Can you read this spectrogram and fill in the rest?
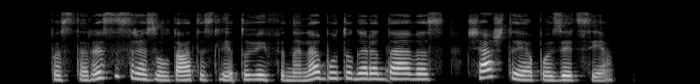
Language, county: Lithuanian, Utena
